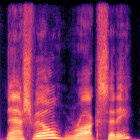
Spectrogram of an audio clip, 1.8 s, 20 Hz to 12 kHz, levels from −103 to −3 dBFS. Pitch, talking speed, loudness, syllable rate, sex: 180 Hz, 100 wpm, -15 LUFS, 3.9 syllables/s, male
